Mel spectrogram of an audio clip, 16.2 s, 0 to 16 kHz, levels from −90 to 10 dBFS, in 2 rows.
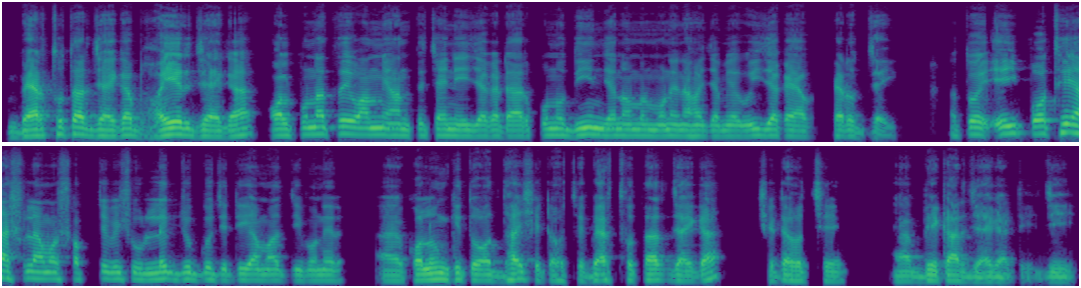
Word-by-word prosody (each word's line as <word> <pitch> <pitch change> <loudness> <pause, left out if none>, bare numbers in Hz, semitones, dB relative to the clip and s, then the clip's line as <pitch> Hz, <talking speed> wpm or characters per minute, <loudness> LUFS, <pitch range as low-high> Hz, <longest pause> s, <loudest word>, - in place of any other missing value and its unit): ব্যর্থতার 120 +4 +4
জায়গা 120 +3 +3
ভয়ের 130 +5 +7
জায়গা, 110 +2 +3 0.2
কল্পনাতেও 140 +4 +2
আমি 135 0 +3
আনতে 120 0 -4
চাই 120 -1 -1
না - - 0
এই 115 - -2
জায়গাটা। 115 0 -1
আর 110 - -5
কোনদিন 125 +2 +1
যেন 120 0 0
আমার 120 -1 -2
মনে 115 0 -1
না 115 - 0
হয় 110 - -1
যে, 110 - -4
আমি 110 - -2
ওই 125 - 0
জায়গায় 115 -2 +1 0.2
ফেরত 115 -4 -1
যাই। - - -6 0.6
তো - - 0 0.2
এই 160 - +4
পথে 155 +4 +3
আসলে 140 0 -3
আমার 130 -1 0
সবচেয়ে 130 +2 -5
বেশি 130 0 -5
উল্লেখযোগ্য 125 0 -1
যেটি 110 +1 -5
আমার 110 -1 -2
জীবনের 105 0 -3 0.4
আ - - -4 0.2
কলঙ্কিত 120 +2 +2
অধ্যায় 85 -3 0
সেটা - - -6
হচ্ছে - - -9
ব্যর্থতার 110 0 +1
জায়গা। 95 -3 +1 0.4
সেটা - - -2
হচ্ছে 95 +1 -5 0.5
আ - - -2 0.2
বেকার 105 -2 +2
জায়গাটি, 85 -3 -3 0.2
জি। 85 -1 -2
120 Hz, 180 wpm, -24 LUFS, 110-130 Hz, 0.6 s, ভয়ের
